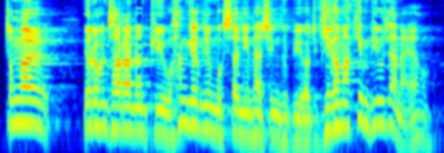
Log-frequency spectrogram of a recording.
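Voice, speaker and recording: Forceful bright-voiced male preacher. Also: fairly high pitch, expressive, fast talker. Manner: emphatic preaching with sudden loud rises and acted scolding. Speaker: pastor. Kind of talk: Sunday sermon.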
